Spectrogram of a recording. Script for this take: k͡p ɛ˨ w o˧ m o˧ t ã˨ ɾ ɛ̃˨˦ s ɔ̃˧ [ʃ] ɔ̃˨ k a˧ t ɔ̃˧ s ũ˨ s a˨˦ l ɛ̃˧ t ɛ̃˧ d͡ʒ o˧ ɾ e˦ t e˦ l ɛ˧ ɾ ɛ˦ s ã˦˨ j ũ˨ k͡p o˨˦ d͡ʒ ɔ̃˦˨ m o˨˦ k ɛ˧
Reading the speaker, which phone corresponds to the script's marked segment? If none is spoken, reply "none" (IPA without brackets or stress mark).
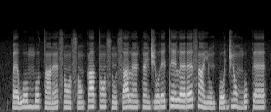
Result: s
